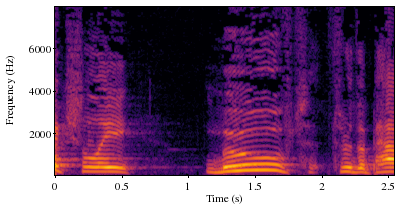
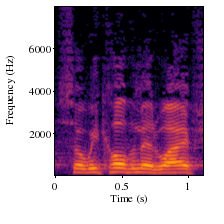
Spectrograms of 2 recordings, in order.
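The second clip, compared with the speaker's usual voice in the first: usual speaking voice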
